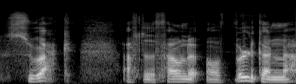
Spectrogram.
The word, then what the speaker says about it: Surak: archer pronounced the name it seems much more likely however that it would be pronounced surak after the founder of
